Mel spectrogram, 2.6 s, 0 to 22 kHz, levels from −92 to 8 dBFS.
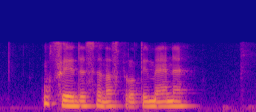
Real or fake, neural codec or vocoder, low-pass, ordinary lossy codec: fake; codec, 44.1 kHz, 7.8 kbps, DAC; 5.4 kHz; none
